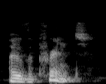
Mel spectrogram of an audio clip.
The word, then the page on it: overprint: British English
